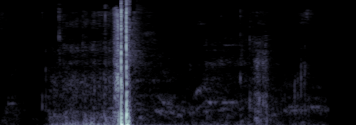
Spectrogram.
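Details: A cat's low, rumbling strain building into one sharp double hack as it tries to bring up a hairball; hairball cough.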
